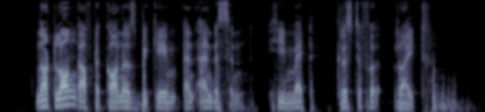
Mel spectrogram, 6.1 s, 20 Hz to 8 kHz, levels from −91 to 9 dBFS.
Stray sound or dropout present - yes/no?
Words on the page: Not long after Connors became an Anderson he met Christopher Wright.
no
